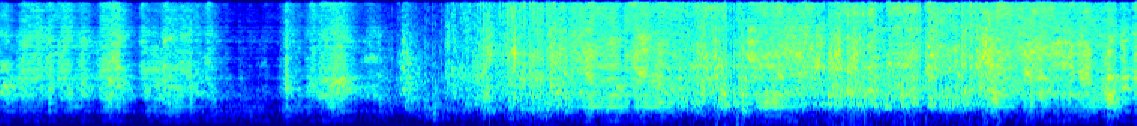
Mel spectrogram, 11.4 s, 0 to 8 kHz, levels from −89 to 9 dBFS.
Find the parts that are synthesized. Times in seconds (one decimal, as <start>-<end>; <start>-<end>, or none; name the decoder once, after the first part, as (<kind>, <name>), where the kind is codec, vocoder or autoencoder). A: 0.0-3.9 (vocoder, HiFi-GAN); 5.7-6.8; 7.5-8.0; 9.9-11.4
